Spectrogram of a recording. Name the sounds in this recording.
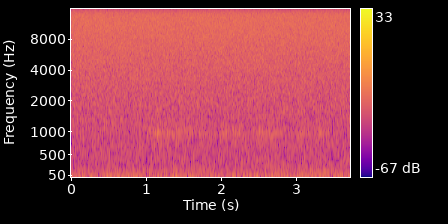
Yellow-bellied Sapsucker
